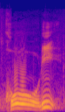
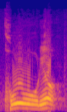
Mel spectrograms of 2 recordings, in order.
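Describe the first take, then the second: First: The second syllable is pronounced 'ri'. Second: The second syllable is pronounced 'ryeo'. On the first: The speaker calls it right. "리라고 읽어야 돼요" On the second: The speaker calls it wrong. "려라고 읽죠"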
